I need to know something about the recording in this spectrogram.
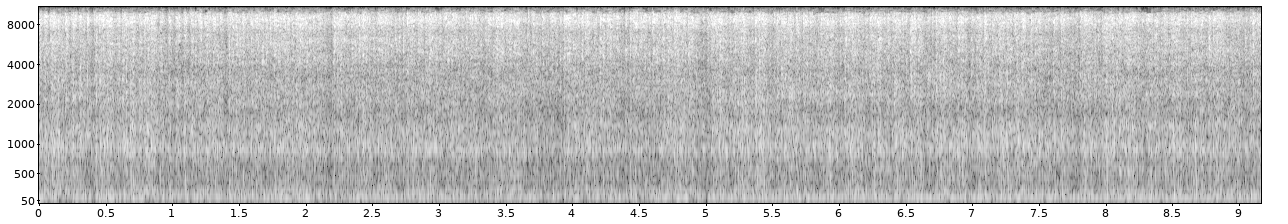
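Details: Supercharged V8 idling in workshop before timing check (target 32°, owner suspected slipped timing from hard starting; found 31–32°, starter possibly weak); deep steady idle, even low rumble, no stumbles or skips, running healthy.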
